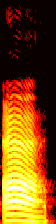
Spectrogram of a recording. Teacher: विवृत स्वर है जिन स्वरों के उच्चारण में मुख द्वार पूरा खुलता है, आ पूरा खुल रहा है तो वो विवृत, जिसमें आधा खुले वो अर्ध विवृत।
